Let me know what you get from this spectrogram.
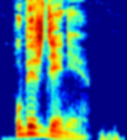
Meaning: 1. belief, conviction 2. persuasion (the act of persuading)
- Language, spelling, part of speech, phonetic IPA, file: Russian, убеждение, noun, [ʊbʲɪʐˈdʲenʲɪje], Ru-убеждение.ogg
